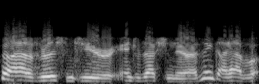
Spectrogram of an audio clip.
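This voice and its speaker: A man's high-pitched voice at a fairly quick pace, with lively intonation. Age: 60s. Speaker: caller, freelance contractor. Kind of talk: phone call-in conversation. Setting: phone call. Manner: halting.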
